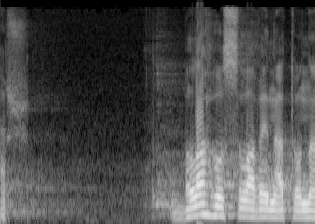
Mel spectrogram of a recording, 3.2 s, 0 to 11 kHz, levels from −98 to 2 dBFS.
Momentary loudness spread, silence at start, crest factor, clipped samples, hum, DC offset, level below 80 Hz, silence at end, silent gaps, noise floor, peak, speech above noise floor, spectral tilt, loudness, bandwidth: 17 LU; 0 s; 16 dB; 0.1%; none; under 0.1%; -52 dBFS; 0 s; none; -56 dBFS; 0 dBFS; 44 dB; -7.5 dB/octave; -13 LUFS; 10 kHz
